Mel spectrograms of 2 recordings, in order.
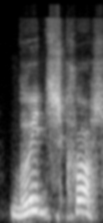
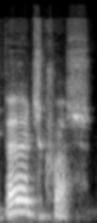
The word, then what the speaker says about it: Brids Cross: previously heard of and I keep getting the name wrong brids cross I keep think it's Bird's cross uh bonus points if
